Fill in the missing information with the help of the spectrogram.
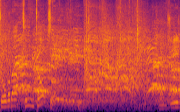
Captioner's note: clapping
